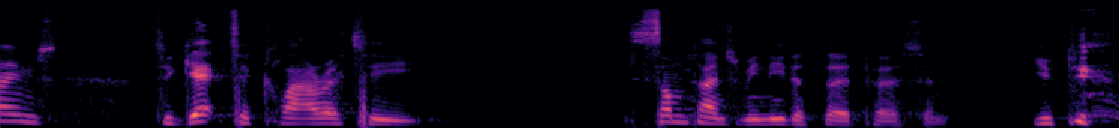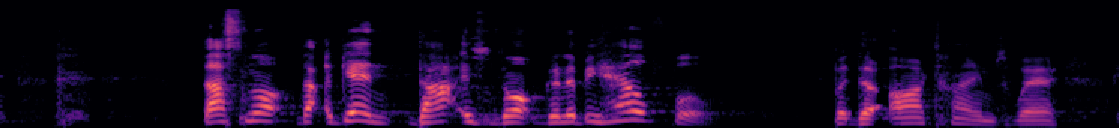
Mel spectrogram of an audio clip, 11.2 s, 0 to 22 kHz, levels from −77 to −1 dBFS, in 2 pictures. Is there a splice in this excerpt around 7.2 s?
no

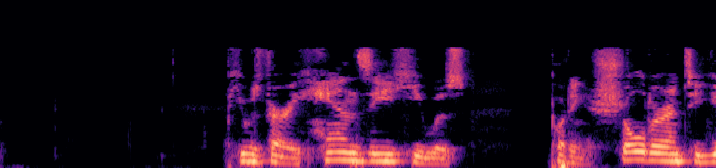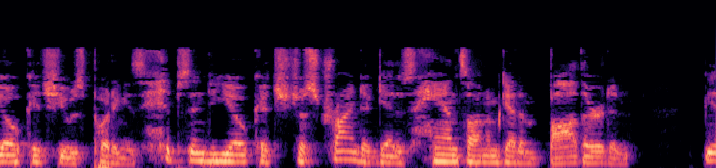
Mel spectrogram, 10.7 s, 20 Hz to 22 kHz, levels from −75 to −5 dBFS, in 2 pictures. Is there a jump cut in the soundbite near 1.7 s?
yes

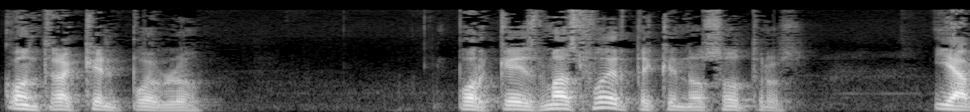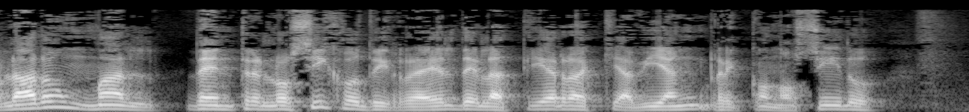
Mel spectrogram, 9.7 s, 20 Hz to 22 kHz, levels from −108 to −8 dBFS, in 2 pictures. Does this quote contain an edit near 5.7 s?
yes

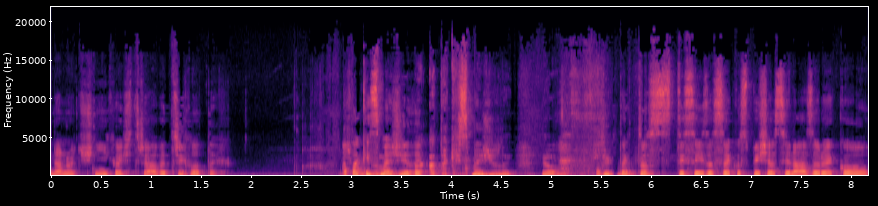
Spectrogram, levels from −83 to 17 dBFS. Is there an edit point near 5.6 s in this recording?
yes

